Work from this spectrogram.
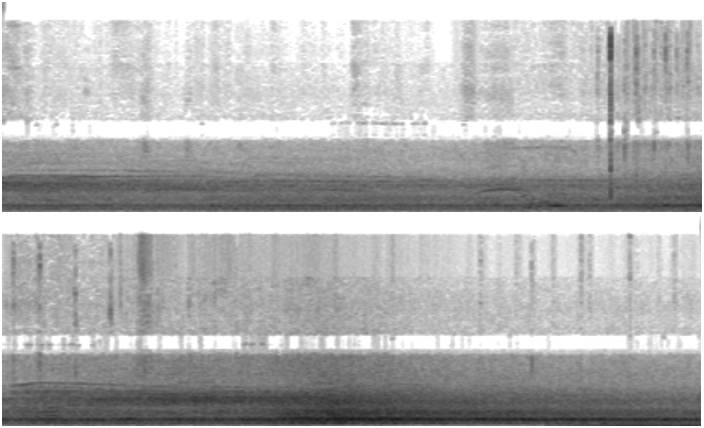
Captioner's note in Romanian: Aplauze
